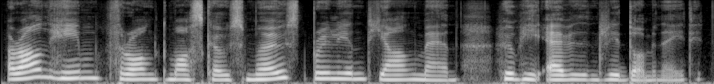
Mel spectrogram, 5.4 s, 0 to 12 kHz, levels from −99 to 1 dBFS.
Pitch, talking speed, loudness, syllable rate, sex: 205 Hz, 135 wpm, -18 LUFS, 4.6 syllables/s, female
